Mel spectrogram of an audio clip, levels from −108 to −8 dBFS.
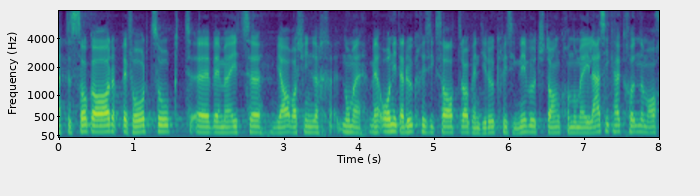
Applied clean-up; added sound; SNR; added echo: none; none; none; none.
